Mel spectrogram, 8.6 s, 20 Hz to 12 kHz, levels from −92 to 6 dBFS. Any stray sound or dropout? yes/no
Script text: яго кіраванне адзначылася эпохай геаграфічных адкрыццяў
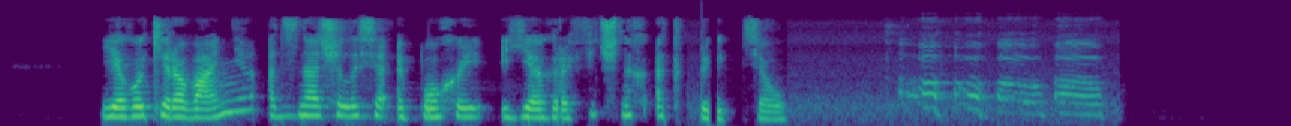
yes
